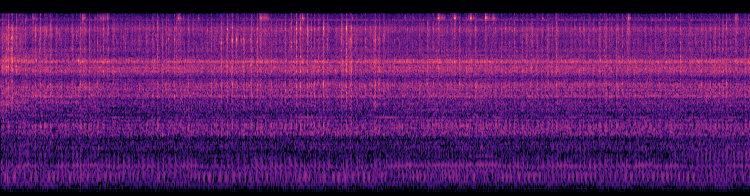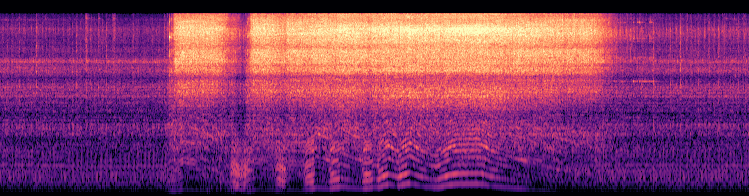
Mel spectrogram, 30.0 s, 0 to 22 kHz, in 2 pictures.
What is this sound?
Sound effects > Other mechanisms, engines, machines
Partner 351 chainsaw idling and revving. Excuse the very noisy chain #0:57 running slowly all the way to redline. Recorded with my phone.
